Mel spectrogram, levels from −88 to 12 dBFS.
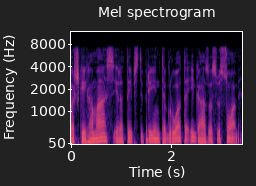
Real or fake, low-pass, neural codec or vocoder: real; 7.2 kHz; none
